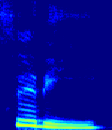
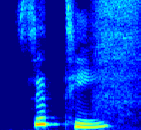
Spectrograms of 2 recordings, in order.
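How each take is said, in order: First: The middle consonant is a soft d sound. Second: The middle consonant is a crisp t sound. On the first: The speaker calls it right. "el sonido de la T suena como una D suave" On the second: The speaker calls it wrong. "no dirías city"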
